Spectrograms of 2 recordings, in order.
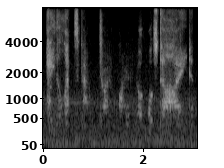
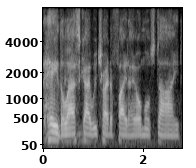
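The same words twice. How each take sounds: First: It is whispered quietly. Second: It is said in a louder voice.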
